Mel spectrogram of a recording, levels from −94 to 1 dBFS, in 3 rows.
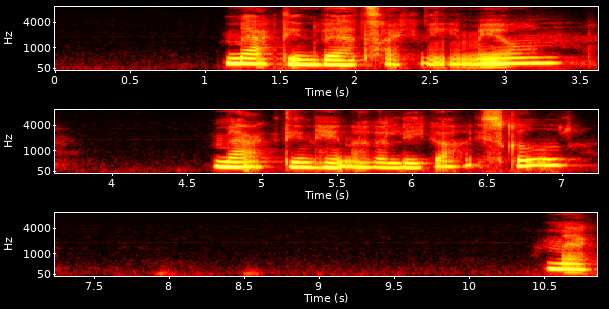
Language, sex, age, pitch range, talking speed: Danish, female, 20-39, 190-230 Hz, 70 wpm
